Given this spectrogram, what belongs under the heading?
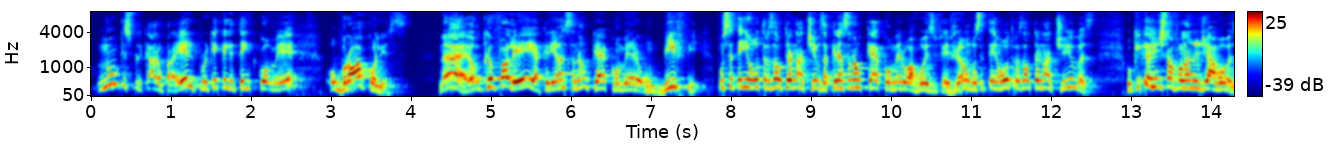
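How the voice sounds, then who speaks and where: A man giving casual parenting advice, animated and acting out quotes between parents and children. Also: high-pitched.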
